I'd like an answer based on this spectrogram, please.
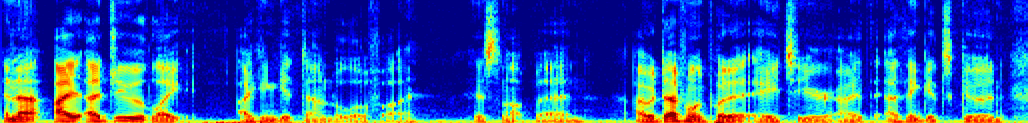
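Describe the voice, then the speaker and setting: A man with an American accent talks at a very fast pace at medium pitch, with ordinary pitch variation and vocal fry. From US Midwest (St. Louis, Missouri). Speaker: podcast co-host. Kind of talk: casual chat. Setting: recording studio.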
